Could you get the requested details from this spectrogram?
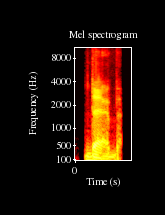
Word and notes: deb: British English

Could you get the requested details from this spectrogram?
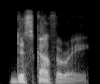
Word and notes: discovery: British English

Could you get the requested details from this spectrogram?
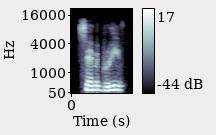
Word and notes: semibreve: Indian

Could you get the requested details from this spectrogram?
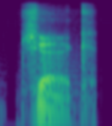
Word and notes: cheque: British English

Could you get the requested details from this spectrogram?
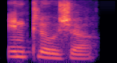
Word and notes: inclosure: Indian

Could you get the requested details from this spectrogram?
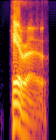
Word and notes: hero: British English

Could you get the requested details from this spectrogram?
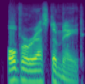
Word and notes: overestimate: American English

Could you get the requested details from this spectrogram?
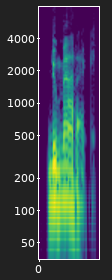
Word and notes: pneumatic: American English

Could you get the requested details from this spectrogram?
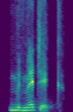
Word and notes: mimetic: Indian

